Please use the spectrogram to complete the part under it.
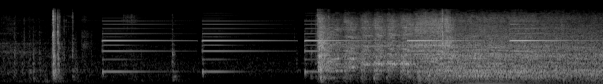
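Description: A car's warning chime beeps several times.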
